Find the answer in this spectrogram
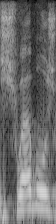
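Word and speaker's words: Schwebel's: And Schwebles rhymes with pebbles.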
